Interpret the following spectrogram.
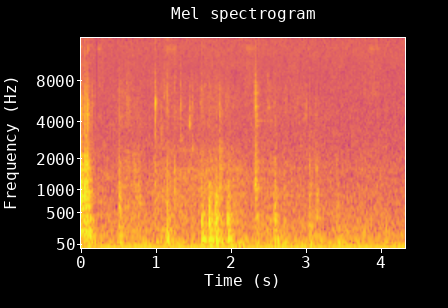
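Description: Faint, irregular small clicks and handling noises from a fishing rod, reel and line being handled by hand.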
